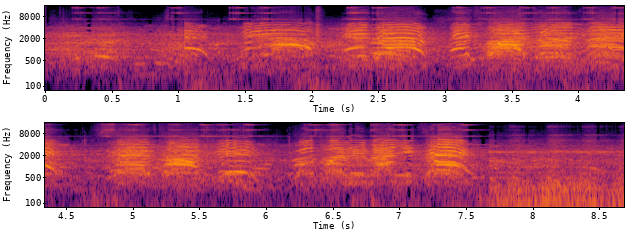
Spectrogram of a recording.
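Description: A crowd of marchers shouts and chants loudly.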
